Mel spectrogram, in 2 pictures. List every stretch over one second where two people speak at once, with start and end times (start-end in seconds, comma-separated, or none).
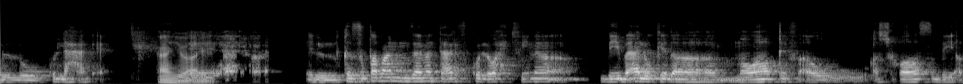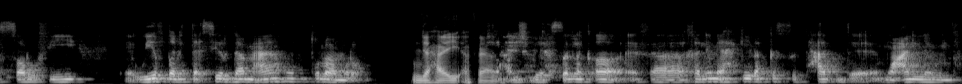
none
